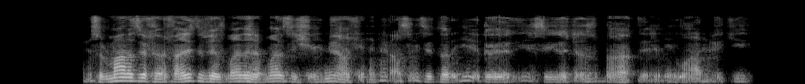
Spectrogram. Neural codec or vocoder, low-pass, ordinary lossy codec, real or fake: autoencoder, 22.05 kHz, a latent of 192 numbers a frame, VITS, trained on one speaker; 9.9 kHz; AAC, 32 kbps; fake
